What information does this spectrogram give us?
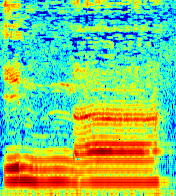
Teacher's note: inna itu adalah gunnah musyaddadah karena ada huruf nun yang bertasdid. Cara membacanya masuk dengan mendengung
